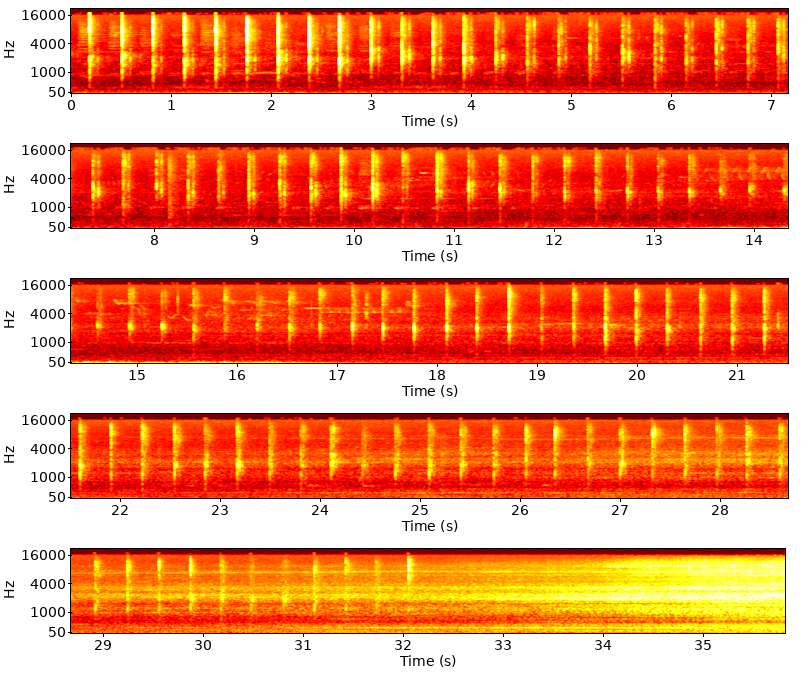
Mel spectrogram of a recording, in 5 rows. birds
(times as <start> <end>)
8.0 27.8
